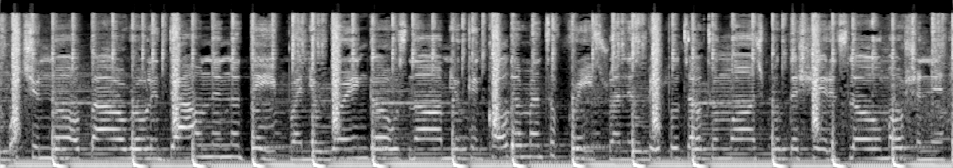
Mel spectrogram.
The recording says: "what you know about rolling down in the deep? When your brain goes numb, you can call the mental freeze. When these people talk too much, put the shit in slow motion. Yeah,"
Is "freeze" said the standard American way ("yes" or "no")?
no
